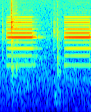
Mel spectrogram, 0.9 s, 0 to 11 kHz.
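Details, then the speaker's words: AED (series plus) metronome during adult CPR training on a manikin: two short high electronic tones pacing chest compressions at a rate of 100 to 120 per minute. "so your rate should be 100 to 120 but can you hear the metronome in the background if you squeeze to that you'll keep it right"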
